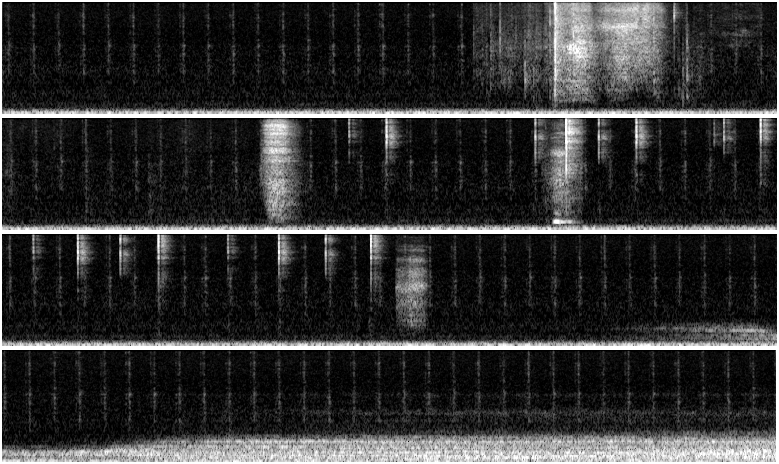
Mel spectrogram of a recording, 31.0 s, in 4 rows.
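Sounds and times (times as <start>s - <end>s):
clock ticking: 0.0s - 30.9s
low hum: 0.0s - 30.9s
low tone: 19.3s - 30.9s.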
